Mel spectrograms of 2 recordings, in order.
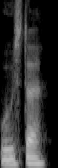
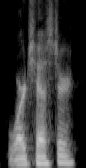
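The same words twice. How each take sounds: First: It is said shortened, in a local accent. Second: It is said as spelled, sounding every syllable. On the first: The speaker calls it right. "but it's Worcester. You gotta say it with the accent" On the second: The speaker calls it wrong. "it actually looks like it's supposed to be spelled or pronounced"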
